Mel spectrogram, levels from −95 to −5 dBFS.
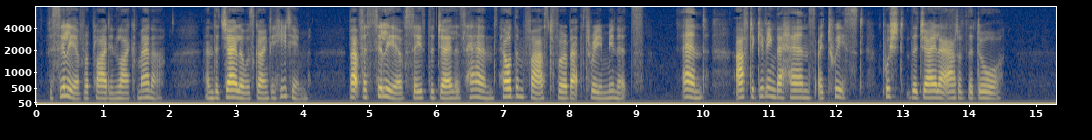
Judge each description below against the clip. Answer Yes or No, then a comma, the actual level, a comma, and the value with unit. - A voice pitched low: No, high, 205 Hz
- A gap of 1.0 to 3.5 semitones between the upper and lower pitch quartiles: Yes, average, 2.9 semitones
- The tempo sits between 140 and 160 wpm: Yes, average, 155 wpm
